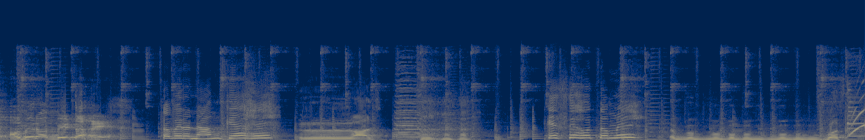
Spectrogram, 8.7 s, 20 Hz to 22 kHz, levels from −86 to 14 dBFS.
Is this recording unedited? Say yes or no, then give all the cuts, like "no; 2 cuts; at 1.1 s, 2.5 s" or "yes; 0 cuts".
yes; 0 cuts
